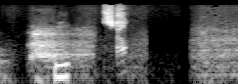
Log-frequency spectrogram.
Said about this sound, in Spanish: Hasta algún perro se enfada. Claro, ¿quién es ese? Yo. ¿Quién es el perro?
